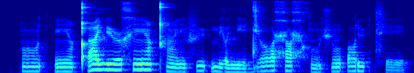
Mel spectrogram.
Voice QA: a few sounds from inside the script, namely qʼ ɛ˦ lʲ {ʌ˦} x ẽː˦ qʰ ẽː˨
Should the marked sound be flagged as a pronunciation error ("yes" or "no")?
yes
